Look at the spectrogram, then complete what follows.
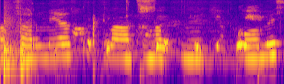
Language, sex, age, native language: Icelandic, male, 8, Icelandic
